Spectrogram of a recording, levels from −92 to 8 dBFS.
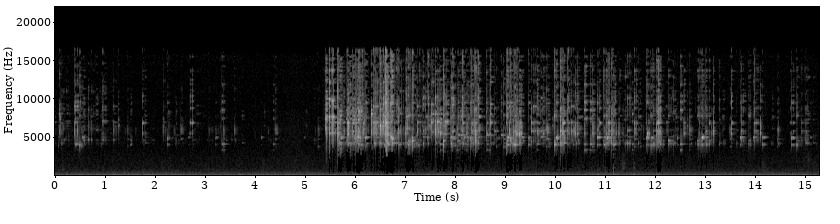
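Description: From 3.08 to 3.72 s, five short ticks repeat at a steady rate, and from 11.01 to 11.33 s three more follow at the same spacing of about six per second. These are CD scratch ticks. A blemish on the disc wipes out more data than error correction can rebuild on each rotation, so the player patches or mutes a brief run of samples, lasting at most a couple of milliseconds. A spectrogram shows thin, evenly spaced vertical streaks, and a waveform shows tiny flat or notched gaps.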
